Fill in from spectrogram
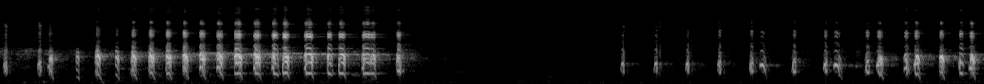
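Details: Chukar partridge delivering a fast series of loud, raspy chuckling notes that builds for four seconds and breaks off. After a silent pause, a sparser run of clucks resumes and quickens again.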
